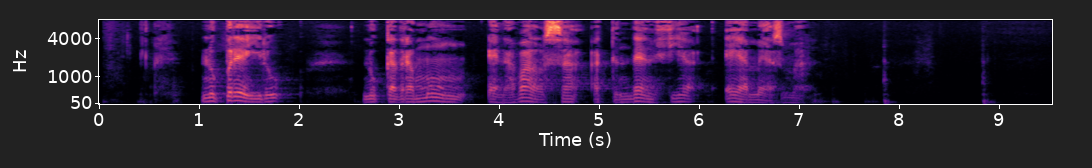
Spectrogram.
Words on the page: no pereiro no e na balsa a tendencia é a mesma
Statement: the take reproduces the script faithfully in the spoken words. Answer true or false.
false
